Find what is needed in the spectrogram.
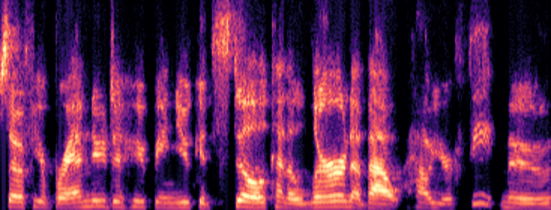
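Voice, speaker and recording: A woman speaks in an unremarkable speaking voice at a medium pitch and a moderate pace. Her intonation is fairly even, and the sound is dry and close with no echo. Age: 60s. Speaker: hoop dance teacher and former ballroom dancer. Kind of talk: interview. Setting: live stream from her dance studio.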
